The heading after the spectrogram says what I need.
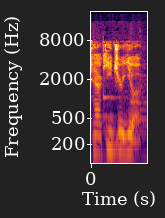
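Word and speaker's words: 八十: In Japan, the number 80 is pronounced Haki-ju-yo, so it was a meaningful year for Haki.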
